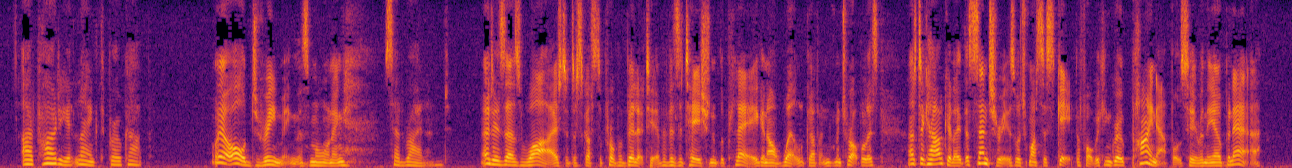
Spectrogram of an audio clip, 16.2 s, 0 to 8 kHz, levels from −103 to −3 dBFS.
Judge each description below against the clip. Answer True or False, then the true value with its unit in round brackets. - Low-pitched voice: False (160 Hz)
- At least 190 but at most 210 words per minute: True (195 wpm)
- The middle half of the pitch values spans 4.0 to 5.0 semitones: True (4.6 semitones)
